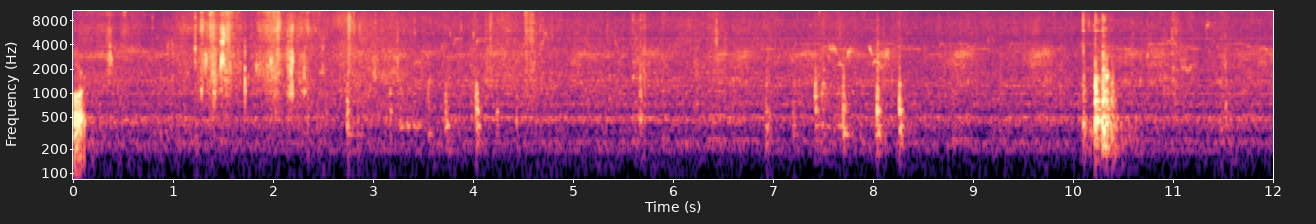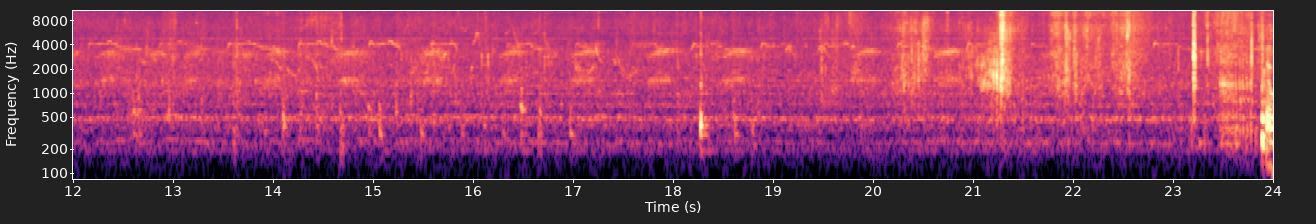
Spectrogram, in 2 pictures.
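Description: Honey bees buzzing steadily around an opened hive, a colony stirred up during a nuc-to-hive transfer. A few short knocks break in, the loudest about ten seconds in.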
